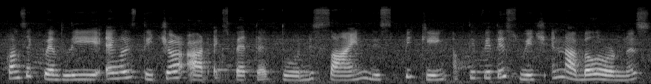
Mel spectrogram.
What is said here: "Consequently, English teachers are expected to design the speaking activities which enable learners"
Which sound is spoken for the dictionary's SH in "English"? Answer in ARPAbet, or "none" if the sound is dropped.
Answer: S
